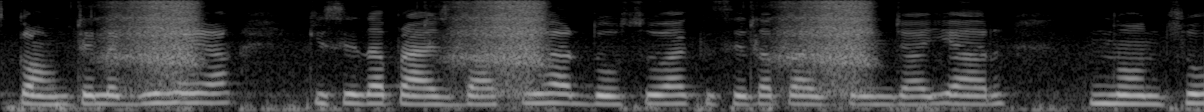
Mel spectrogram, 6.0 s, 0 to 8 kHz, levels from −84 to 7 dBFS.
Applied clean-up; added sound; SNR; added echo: none; Breathing; 6 dB; none.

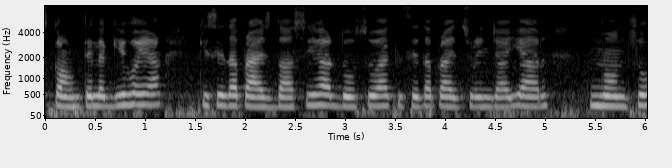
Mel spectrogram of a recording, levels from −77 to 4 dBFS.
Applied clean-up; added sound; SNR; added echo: none; none; none; none.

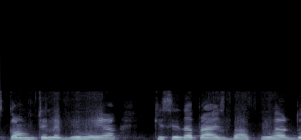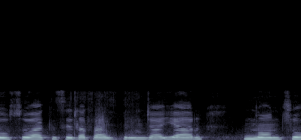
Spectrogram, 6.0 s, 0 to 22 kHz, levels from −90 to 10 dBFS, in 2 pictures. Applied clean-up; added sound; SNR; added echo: neural separator model SepFormer DNS4.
